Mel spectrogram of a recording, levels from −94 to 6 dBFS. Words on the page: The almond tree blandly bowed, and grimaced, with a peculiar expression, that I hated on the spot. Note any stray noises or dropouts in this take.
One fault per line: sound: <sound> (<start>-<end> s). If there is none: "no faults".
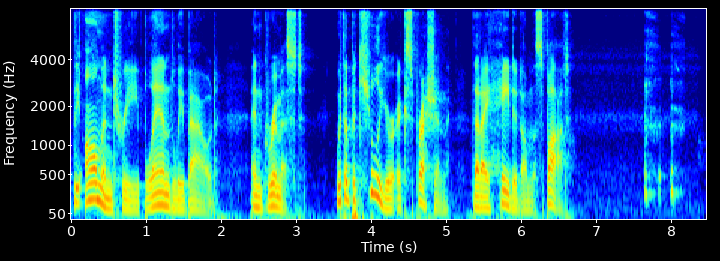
sound: cough (7.6-8.2 s)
